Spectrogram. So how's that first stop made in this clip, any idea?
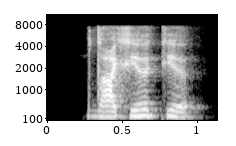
plain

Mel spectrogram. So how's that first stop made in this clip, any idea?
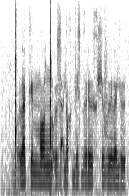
click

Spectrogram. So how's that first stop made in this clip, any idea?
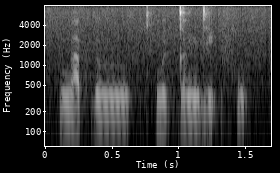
plain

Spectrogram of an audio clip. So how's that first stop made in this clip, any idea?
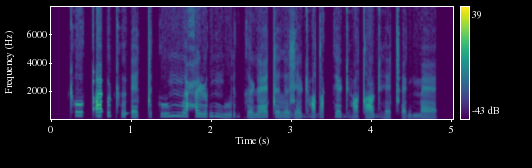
aspirated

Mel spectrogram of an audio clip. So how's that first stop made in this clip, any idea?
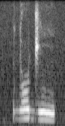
plain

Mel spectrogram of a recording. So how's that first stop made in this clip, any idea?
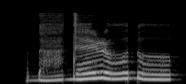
implosive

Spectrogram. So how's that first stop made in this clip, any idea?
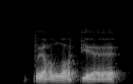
plain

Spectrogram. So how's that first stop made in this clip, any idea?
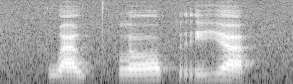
plain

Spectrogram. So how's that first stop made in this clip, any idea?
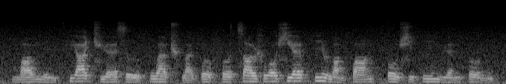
aspirated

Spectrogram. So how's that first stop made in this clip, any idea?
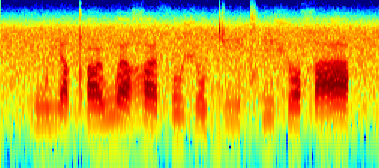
ejective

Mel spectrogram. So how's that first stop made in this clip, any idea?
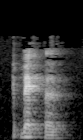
implosive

